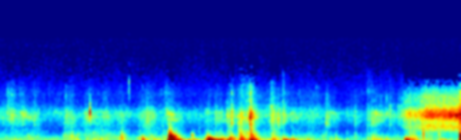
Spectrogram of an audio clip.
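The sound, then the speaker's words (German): Church windows being shut: a few dull knocks and sliding thuds with light shuffling and rustling between them. “Ja, wir können die Fenster wieder schließen.”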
